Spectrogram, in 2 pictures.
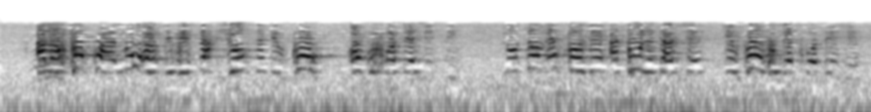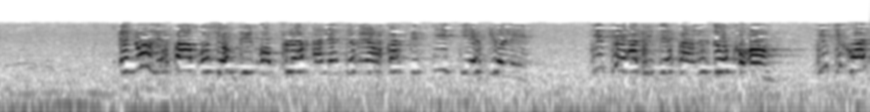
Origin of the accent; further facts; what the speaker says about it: Guinea; je suis de Guinée-Conakry, je fais partie des collectifs de femmes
